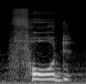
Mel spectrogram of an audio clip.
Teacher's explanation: The mid-high back vowel O, as in food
